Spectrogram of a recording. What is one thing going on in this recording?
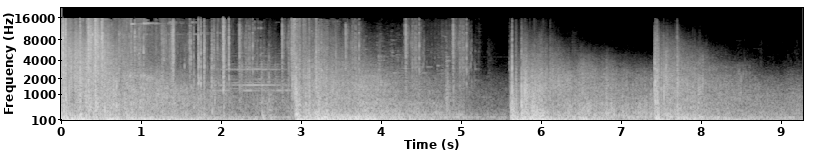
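Gunshots boom and echo loudly.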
